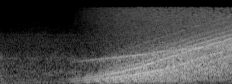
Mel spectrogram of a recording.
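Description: Electronic riser sound effect: after a short quiet start, a cluster of synth tones sweeps steadily upward in pitch with a rising hiss, growing louder. It is the build-up that opens the channel's logo outro music.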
